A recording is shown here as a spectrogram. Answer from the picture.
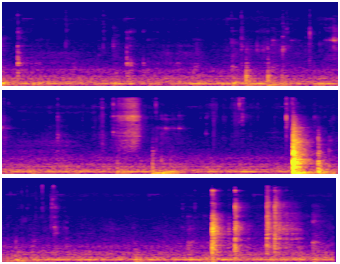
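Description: Hands fiddling with the foil-wrapped neck of a glass beer bottle: faint scratching and small clicks, one sharp knock about six seconds in, and a few short rustles near the end.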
